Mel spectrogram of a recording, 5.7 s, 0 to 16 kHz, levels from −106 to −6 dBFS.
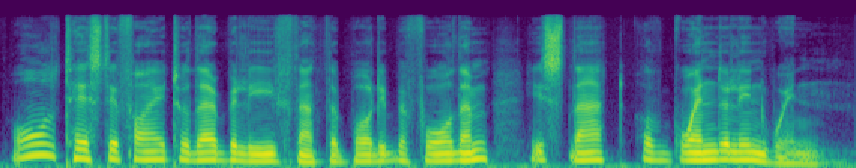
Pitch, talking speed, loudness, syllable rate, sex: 120 Hz, 160 wpm, -19 LUFS, 4.7 syllables/s, male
